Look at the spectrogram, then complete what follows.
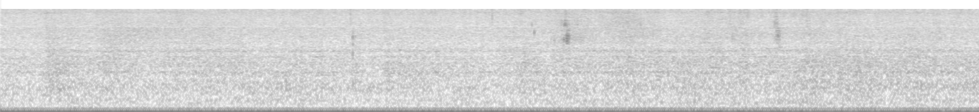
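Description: Steady low hum under a faint even hiss, with no distinct sounds on top.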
